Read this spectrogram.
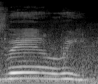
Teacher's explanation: Cara penyebutannya sentuhkan gigi atas ke bibir bawah lalu ucapkan very. Bunyi v seperti f tapi bersuara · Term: vuh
